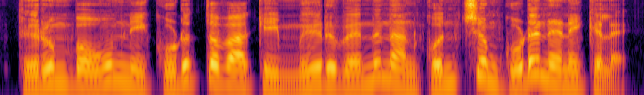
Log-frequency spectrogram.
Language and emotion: Tamil, angry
